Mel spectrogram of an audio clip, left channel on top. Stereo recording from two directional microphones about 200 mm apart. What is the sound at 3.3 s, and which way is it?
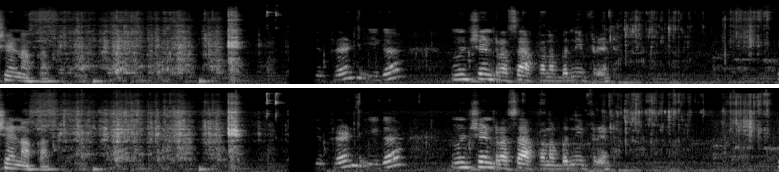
Speech, 15° right (ahead or behind).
